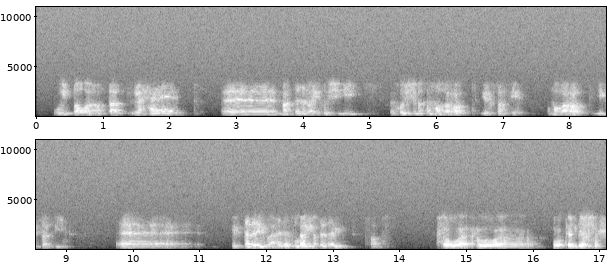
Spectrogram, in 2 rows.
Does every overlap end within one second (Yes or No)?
Yes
